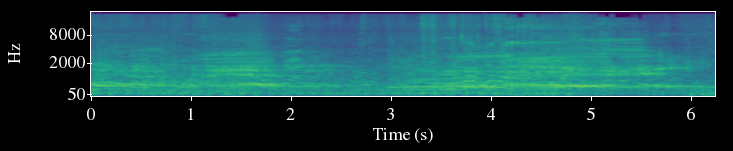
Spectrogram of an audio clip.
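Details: At a Khulna cattle market in Bangladesh, where a Sahiwal bull calf changes hands, long, sustained moos with a slightly wavering pitch follow one another, over a soft background of market voices.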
